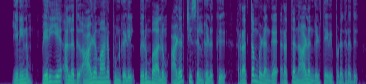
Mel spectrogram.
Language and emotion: Tamil, neutral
